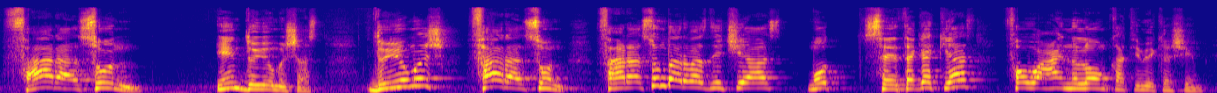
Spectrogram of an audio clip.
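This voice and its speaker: Lively high-pitched Tajik teacher drilling words. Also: male voice. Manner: drawn-out slow repetitions of words, questions to students. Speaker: religious school teacher. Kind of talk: grammar lesson.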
